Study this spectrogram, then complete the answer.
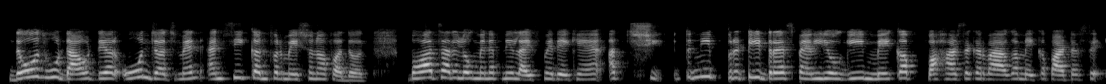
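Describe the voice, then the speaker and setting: A woman teaching a live online class, mixing Hindi and English, slowing down to spell out key terms and often checking in with her listeners. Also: sits high, bright, forceful tone. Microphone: computer mic on a video call. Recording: muffled video call audio.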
